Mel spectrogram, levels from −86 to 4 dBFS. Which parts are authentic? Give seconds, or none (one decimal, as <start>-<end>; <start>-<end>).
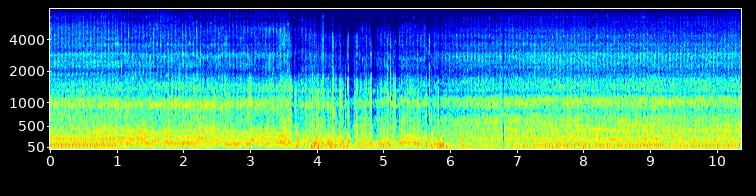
0.0-1.0; 3.9-4.6; 5.7-10.4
